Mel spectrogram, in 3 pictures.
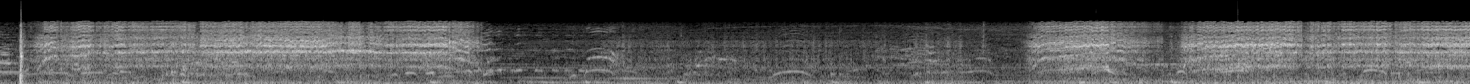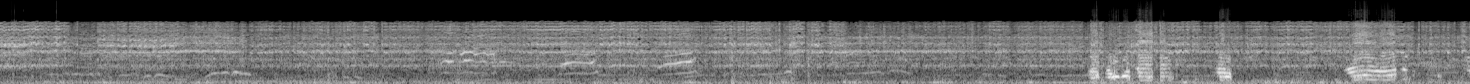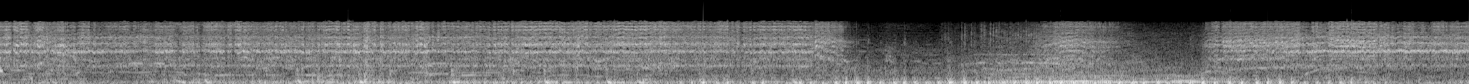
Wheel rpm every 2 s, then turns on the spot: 120, 220, 60, 30, 20, 90, 200, 220, 220, 230, 230, 230, 230, 230, 230, 230, 230, 230, 180, 10, 70, 220.
4-10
